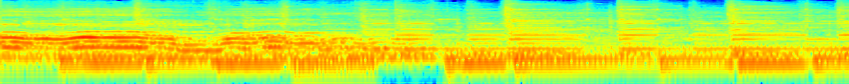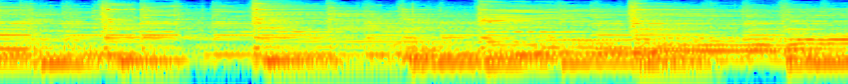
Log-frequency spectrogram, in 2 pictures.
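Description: Acoustic guitars strumming chords with two or three voices singing in harmony. The singing drops out about a second and a half in, leaving the guitars alone, and the voices come back near the end.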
